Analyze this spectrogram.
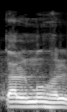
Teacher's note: muttasil yaumu mata untuk mewakafkan kalmul ini kita sukun lamnya kemudian harus ada suara lam itu ketika kita wakafkan sepertinya qolqolah tapi bukan Qalqalah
